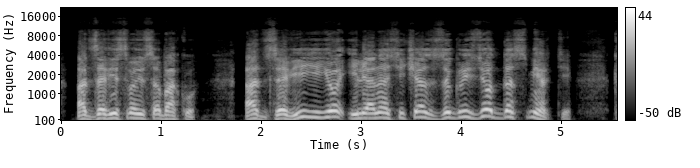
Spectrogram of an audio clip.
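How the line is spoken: Shouting. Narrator (Russian): кричал мистер Барлинг

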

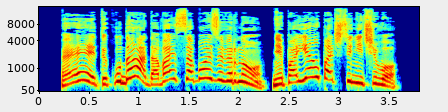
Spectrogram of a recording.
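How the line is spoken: Shouted. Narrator (Russian): закричал Алик вслед убегающему Виталию Николаевичу

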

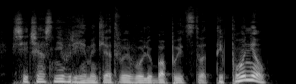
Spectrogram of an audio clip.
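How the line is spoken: Trembling voice. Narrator (Russian): добавив дрожащим голосом

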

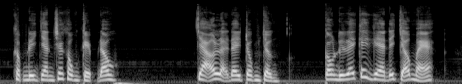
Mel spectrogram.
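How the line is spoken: Loud urging. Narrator (Vietnamese): lớn tiếng dục cha mình

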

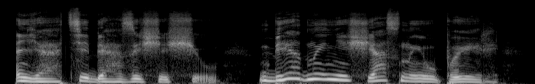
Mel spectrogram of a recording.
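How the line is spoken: Honeyed singsong. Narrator (Russian): медовым голосом пропела Елецкая

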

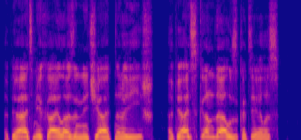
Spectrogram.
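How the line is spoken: Stern bass. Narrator (Russian): чернобородый, лысый, сказал строгим басом

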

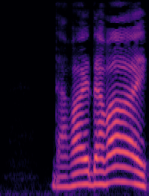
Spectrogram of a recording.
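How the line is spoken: Old commander shouting with strain. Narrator (Russian): кричал седой воевода, красный от напряжения

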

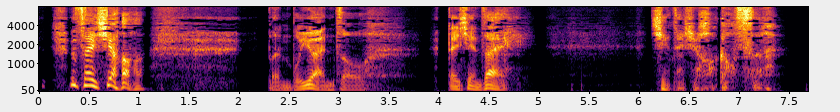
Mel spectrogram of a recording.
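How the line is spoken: Sighing, wry smile. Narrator (Chinese): 楚留香叹了一口气，苦笑着说

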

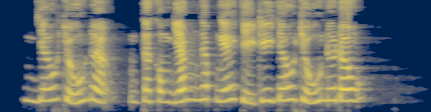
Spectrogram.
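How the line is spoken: Trembling, terrified. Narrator (Vietnamese): Tư Vân Hương rùng mình vài lần, run rẩy nói

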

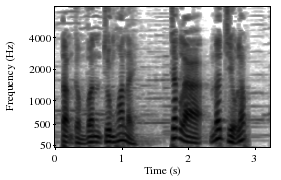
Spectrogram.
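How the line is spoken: Smiling mutter. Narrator (Vietnamese): bóng đen mỉm cười lẩm bẩm

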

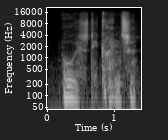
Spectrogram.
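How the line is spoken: Whispering. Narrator (German): hatte er geflüstert

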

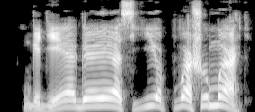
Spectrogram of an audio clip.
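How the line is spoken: Furious yell. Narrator (Russian): заорал ротный

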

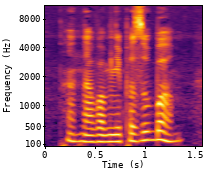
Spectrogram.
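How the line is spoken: Mocking whisper. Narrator (Russian): Тан Тайцзинь, глядя вслед Сусу, ее спутником насмешливо прошептал

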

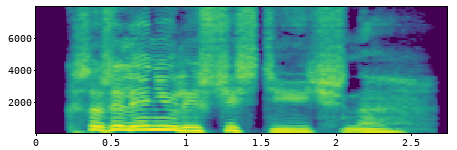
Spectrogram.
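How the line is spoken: Sorrowful sigh. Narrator (Russian): вздохнула Лия горестно

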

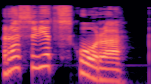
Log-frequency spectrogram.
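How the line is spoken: Gentle whisper. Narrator (Russian): Почти ласково прошептала Галина

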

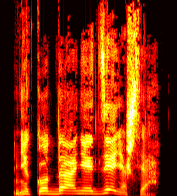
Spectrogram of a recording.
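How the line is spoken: Growling. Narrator (Russian): прорычал Рейца

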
